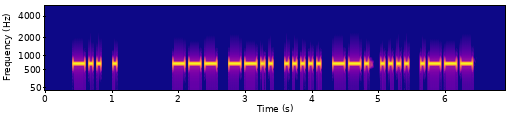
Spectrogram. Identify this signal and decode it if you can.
Morse code, heard as a keyed tone, about 20 wpm, 700 Hz. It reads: DE OZ5GHJ
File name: UK MASTER QSOs TRAINING / 20WPM / UK MASTER QSOs 0008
